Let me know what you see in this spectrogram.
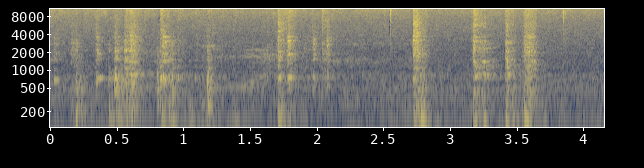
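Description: Potatoes and cauliflower sizzling in a frying pan of hot oil, a steady hiss broken by irregular sharp crackles and pops.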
